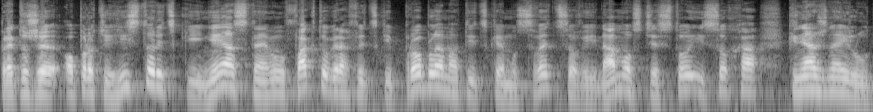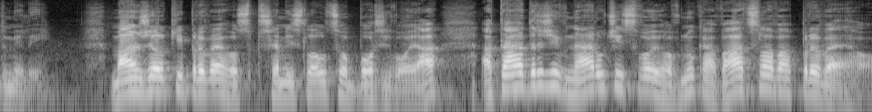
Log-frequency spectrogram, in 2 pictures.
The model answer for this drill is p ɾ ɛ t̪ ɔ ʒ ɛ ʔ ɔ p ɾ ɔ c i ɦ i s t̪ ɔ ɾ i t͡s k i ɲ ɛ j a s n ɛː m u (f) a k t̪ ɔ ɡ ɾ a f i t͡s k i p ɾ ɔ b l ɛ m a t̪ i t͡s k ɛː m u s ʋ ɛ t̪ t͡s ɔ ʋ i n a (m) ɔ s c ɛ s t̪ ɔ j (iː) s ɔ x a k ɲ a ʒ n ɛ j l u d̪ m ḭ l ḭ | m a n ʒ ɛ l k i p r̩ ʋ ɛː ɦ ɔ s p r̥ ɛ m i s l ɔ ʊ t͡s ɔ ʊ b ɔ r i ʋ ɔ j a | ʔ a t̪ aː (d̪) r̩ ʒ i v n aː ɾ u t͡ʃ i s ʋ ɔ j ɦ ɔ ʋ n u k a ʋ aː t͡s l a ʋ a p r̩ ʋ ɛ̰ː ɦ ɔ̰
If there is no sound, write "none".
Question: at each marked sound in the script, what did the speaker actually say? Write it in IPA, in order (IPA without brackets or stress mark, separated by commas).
f, m, iː, d̪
